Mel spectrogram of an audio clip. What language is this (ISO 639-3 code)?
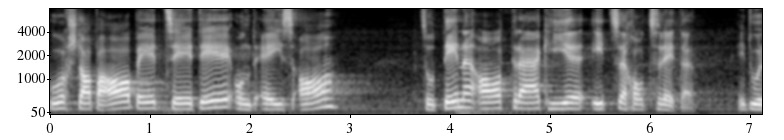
gsw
